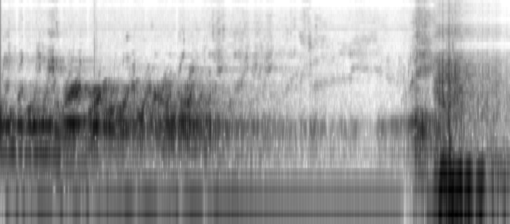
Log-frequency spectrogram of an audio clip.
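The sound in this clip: A murloc creature from a video game gurgles as it falls, a wet, warbling, throaty gargle that trails off, then a heavy low thud near the end.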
